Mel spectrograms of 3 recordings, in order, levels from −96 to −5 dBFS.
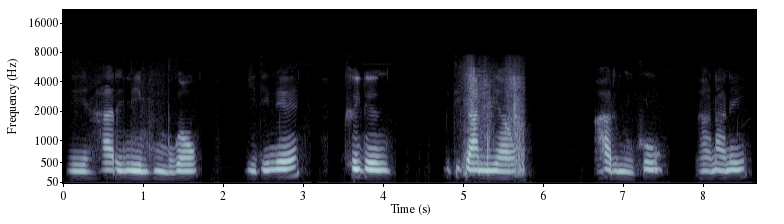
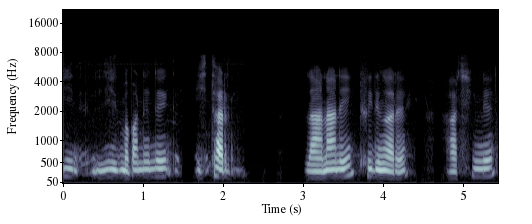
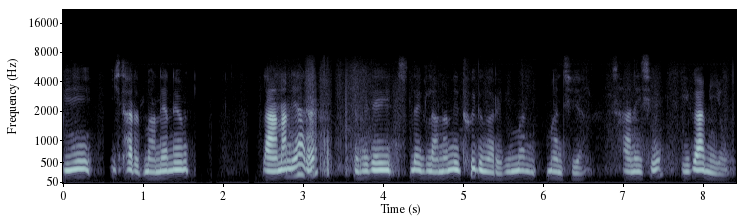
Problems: constant background noise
